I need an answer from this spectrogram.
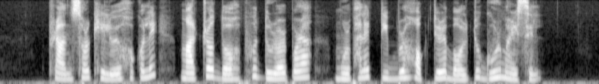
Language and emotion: Assamese, fearful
